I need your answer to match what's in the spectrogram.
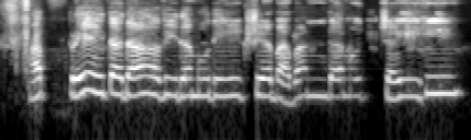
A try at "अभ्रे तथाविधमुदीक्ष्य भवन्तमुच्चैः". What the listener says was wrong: மூணாவது லைன் மேல தூக்காதீங்க.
